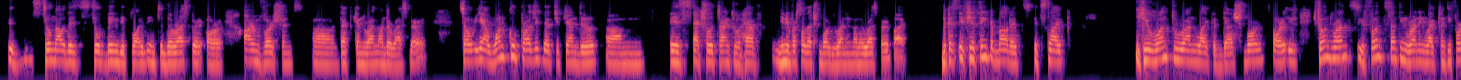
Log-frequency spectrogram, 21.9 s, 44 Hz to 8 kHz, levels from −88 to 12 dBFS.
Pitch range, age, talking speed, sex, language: 130-155 Hz, 20-39, 190 wpm, male, English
